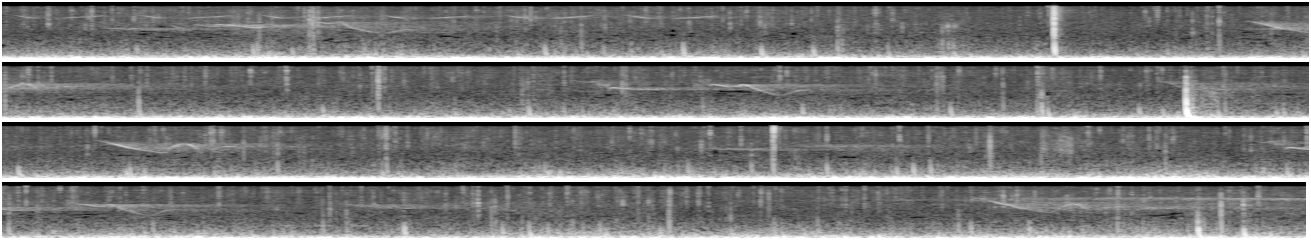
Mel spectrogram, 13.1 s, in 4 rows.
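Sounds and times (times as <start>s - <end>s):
small birds chirping: 0.0s - 3.8s, 4.5s - 7.4s, 8.1s - 13.0s.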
